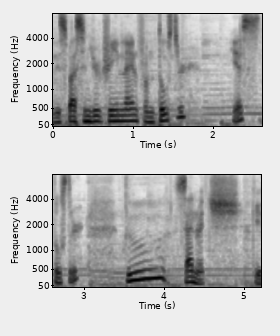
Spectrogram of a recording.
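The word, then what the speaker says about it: Towcester: how I call this Tao Chester apparently you pronounce that ass toaster I don't know though I ate took a look at it I googled up in it it is pronounced like toaster I think if you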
